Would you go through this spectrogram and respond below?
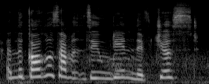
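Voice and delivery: high, loud fretful protest; worried complaint. Acted. Max to Sasha, high loud fretting. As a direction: fret at the broken goggles. Max upset goggles failed.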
